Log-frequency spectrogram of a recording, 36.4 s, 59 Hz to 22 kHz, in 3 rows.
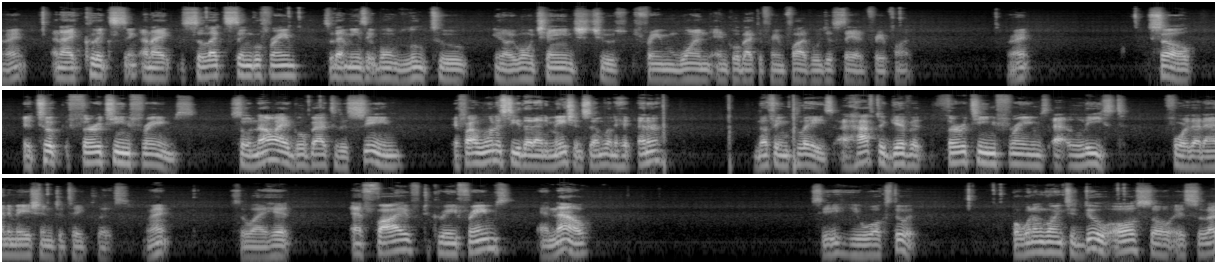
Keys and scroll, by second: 18.3 Return, 28.3 F5, 30.0 Return, 32.6 Return.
